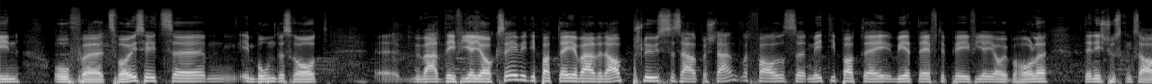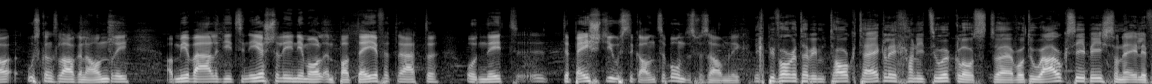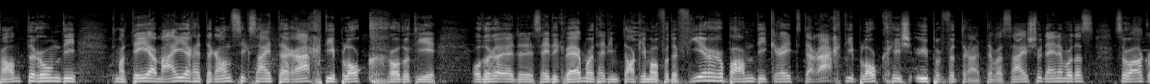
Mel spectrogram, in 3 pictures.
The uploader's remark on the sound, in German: Live aus der Bellevue-Bar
